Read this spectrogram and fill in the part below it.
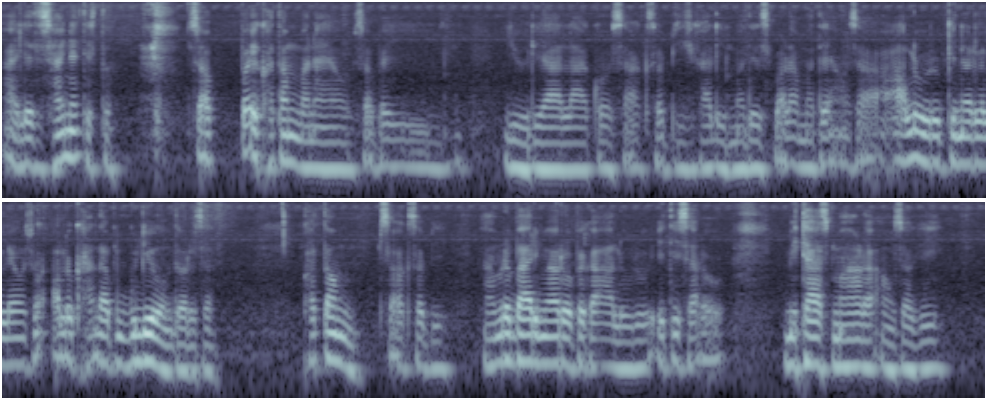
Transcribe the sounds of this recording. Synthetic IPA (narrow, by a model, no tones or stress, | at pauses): ʌilet̪t͡sʰʌjnʌt̪est̪o | sʌbʌjkʰʌt̪ʌmbʌnajosʌbʌj | juɾijalakosa̰ksʌbikʰalimʌd̪ʱesbaɽʌmʌt̪eaw̃t͡sʰʌ̰a̰luɦʌɾukinʌɾlaljaw̃t͡sʰũa̰lukʰãd̪apniɡulijoɦũd̪oɾot͡sʰʌ | kʰʌt̪ʌmsʌksʰʌbi | ɦamrobaɾimaɾopekoaluɦʌɾuet̪isaɾo | miʈʰasmaɽaw̃t͡sʰʌki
